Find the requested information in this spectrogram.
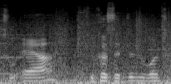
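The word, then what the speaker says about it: Ayre: voice changes it is because I changed the IRA to air because I didn't want to come off as absolutely stupid for pronouncing it wrong but I was playing Japanese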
